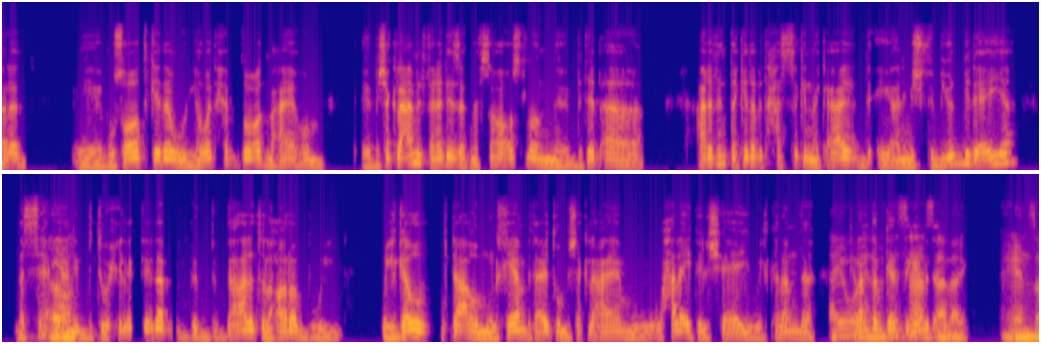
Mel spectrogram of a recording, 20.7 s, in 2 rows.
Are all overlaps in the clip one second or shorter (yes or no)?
no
